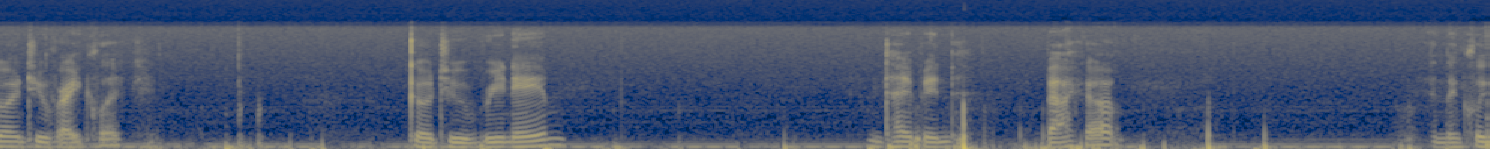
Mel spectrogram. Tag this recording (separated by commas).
Speech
